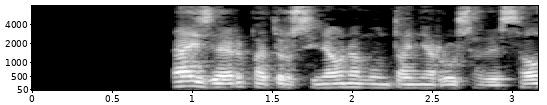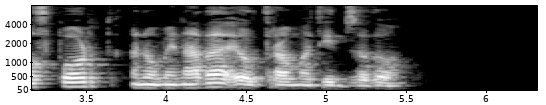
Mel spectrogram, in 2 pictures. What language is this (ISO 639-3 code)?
cat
